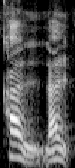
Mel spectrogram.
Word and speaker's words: 칼날: 그러면 예문을 한번 보자 칼날 이러면 음이 뒤에 있는 비하고 만나요 그래서 비인 니은이 유음 바뀌는게 편하거든요 발음할 때요 그래서 칼날 이렇게 되죠 달님도 마찬가지예요 앞에 있는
